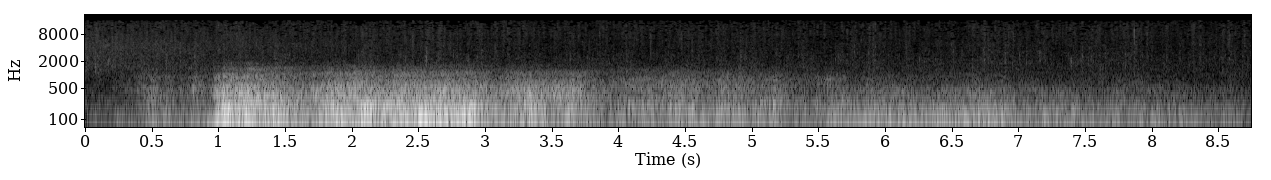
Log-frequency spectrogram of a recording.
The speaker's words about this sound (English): The thunder and lightning from the storm had intensified. Normally, she found the rain peaceful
